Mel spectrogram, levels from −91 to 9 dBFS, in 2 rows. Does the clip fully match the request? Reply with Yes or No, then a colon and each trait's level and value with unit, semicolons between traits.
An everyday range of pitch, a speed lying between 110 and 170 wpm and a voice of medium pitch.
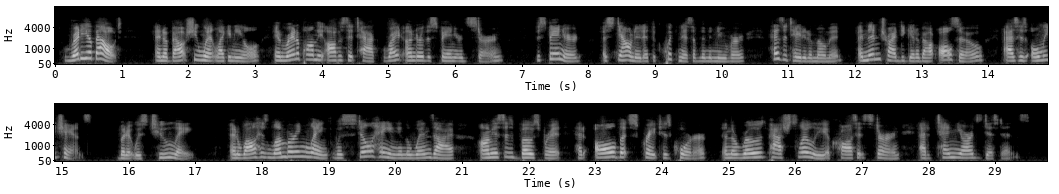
No: average, 3.8 semitones; average, 160 wpm; high, 240 Hz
